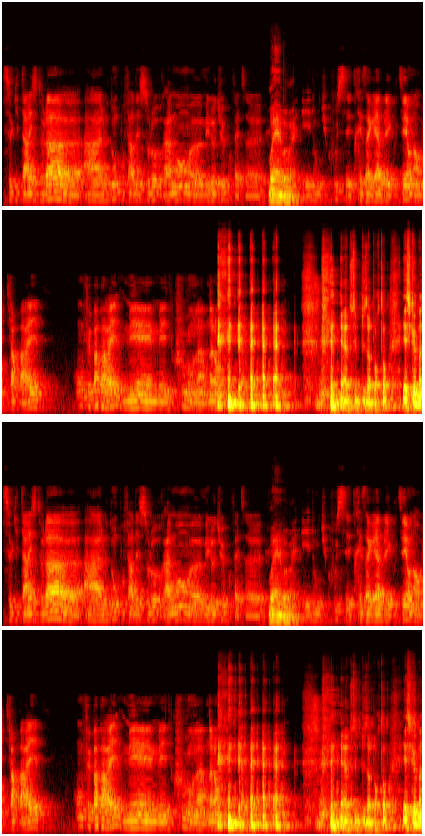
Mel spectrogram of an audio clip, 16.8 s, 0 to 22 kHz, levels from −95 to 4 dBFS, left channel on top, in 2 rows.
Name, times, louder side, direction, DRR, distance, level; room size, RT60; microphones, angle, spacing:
voice 1, 0.0-5.2 5.8-9.1 9.9-13.0 14.5-14.9, right 1 dB, 45° right, -1 dB, 5.9 m, -37 dB
voice 2, 5.3-5.8 12.7-14.0 14.4-16.8, left 2 dB, 70° left, 5 dB, 1.7 m, -24 dB
21.5 x 9.9 x 4.1 m, 0.70 s
head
